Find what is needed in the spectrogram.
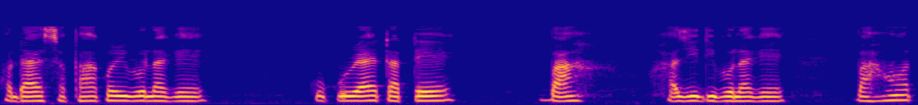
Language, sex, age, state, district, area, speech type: Assamese, female, 45-60, Assam, Dibrugarh, rural, spontaneous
